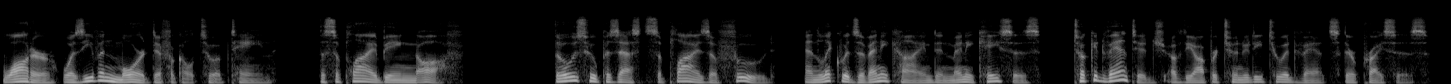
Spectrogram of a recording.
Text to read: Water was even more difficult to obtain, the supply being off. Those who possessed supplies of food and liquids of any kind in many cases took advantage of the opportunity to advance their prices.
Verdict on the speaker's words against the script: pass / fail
pass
